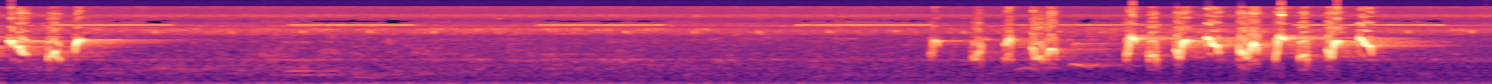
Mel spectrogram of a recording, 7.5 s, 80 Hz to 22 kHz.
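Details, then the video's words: Red-whiskered bulbul luring song for wild birds: a brief opening note cluster, a long quiet stretch, then an energetic rush of ringing whistled notes rising and falling near the end. "เสียงนกกรงดอกแตงEp.22Birds sounds เปิดดอกเพลงหลากหลาย นกป่าเข้าเร็ว เพลงเพราะน่าฟัง"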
